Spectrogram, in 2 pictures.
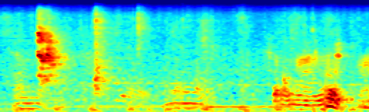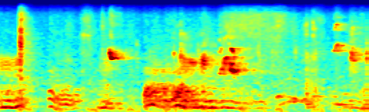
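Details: Schipperke; growls and yelps; fighting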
